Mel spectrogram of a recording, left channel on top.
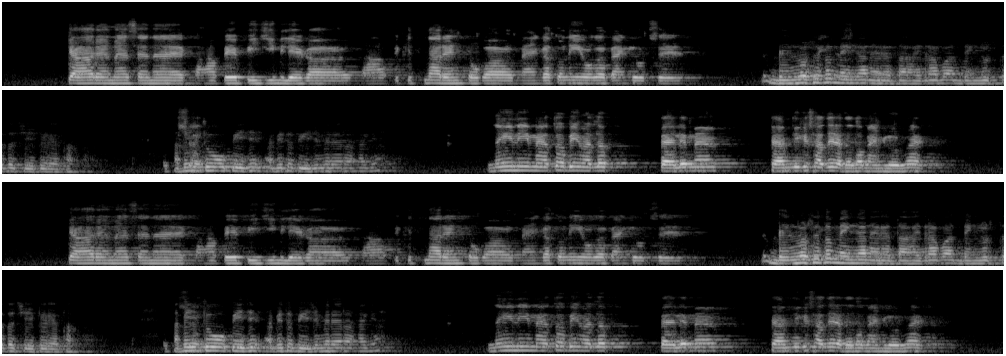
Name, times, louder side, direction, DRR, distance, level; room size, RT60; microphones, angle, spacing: voice 1, 0.7-3.8 4.2-6.8 8.0-8.2 11.9-12.0 14.9-16.1 16.6-17.2 17.7-19.2, left 3 dB, 80° left, 9 dB, 1.9 m, -24 dB
voice 2, 7.6-10.8 11.7-13.9, right 2 dB, 75° right, 6 dB, 2.4 m, -27 dB
28.0 x 16.0 x 8.3 m, 0.76 s
head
